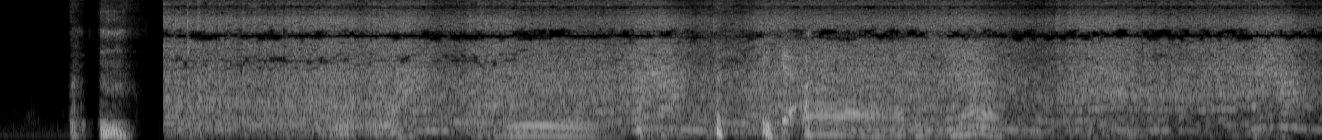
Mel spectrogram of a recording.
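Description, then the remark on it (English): The two-stroke race engine of a snowmobile that won a championship derby sputters briefly, then roars loud, its buzzing pitch climbing and dropping through several sharp revs, with no one talking. “Listen to this two-stroke snowmobile race engine.”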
